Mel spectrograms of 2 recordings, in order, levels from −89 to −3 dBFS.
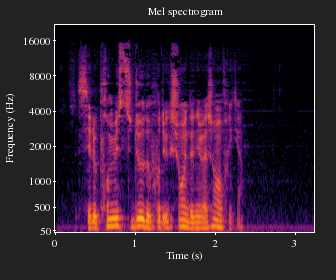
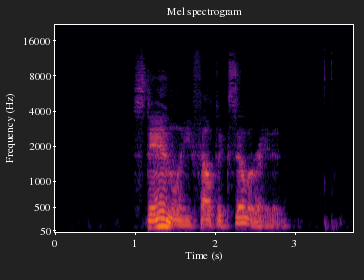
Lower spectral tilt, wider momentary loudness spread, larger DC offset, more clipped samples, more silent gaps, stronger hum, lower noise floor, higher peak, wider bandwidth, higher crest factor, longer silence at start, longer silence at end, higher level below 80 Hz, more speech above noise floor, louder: second, -4.5 dB/octave vs -7 dB/octave; second, 11 LU vs 19 LU; neither; neither; neither; neither; second, -61 dBFS vs -85 dBFS; first, -10 dBFS vs -20 dBFS; first, 16 kHz vs 13 kHz; about the same, 16 dB vs 18 dB; second, 0.3 s vs 1 s; about the same, 0.9 s vs 0.85 s; first, -56 dBFS vs -76 dBFS; second, 35 dB vs 50 dB; first, -26 LUFS vs -36 LUFS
